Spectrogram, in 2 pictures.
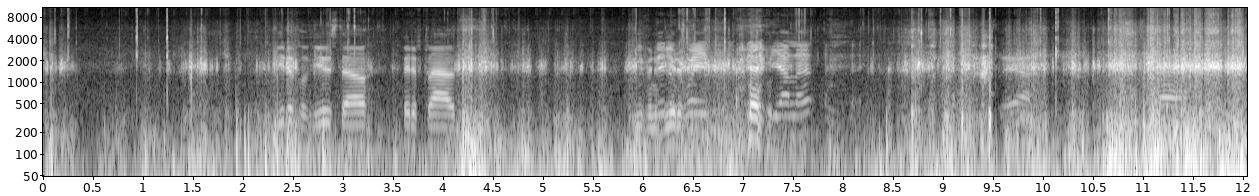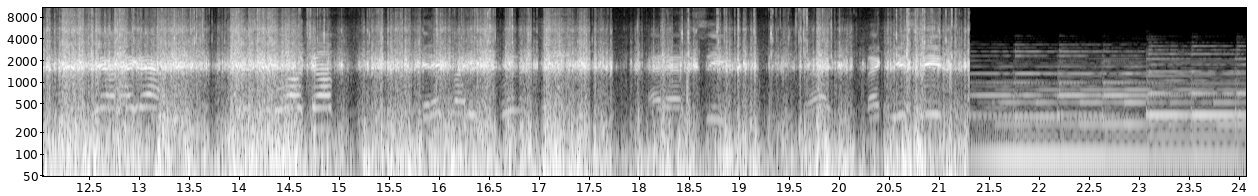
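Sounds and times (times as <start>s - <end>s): wind buffeting microphone: 0.0s - 21.3s
gentle keyboard music: 21.3s - 24.0s.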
